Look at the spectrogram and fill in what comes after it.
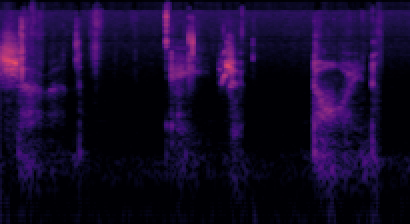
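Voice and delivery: whispering. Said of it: "I'm gonna be whispering like so the numbers".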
